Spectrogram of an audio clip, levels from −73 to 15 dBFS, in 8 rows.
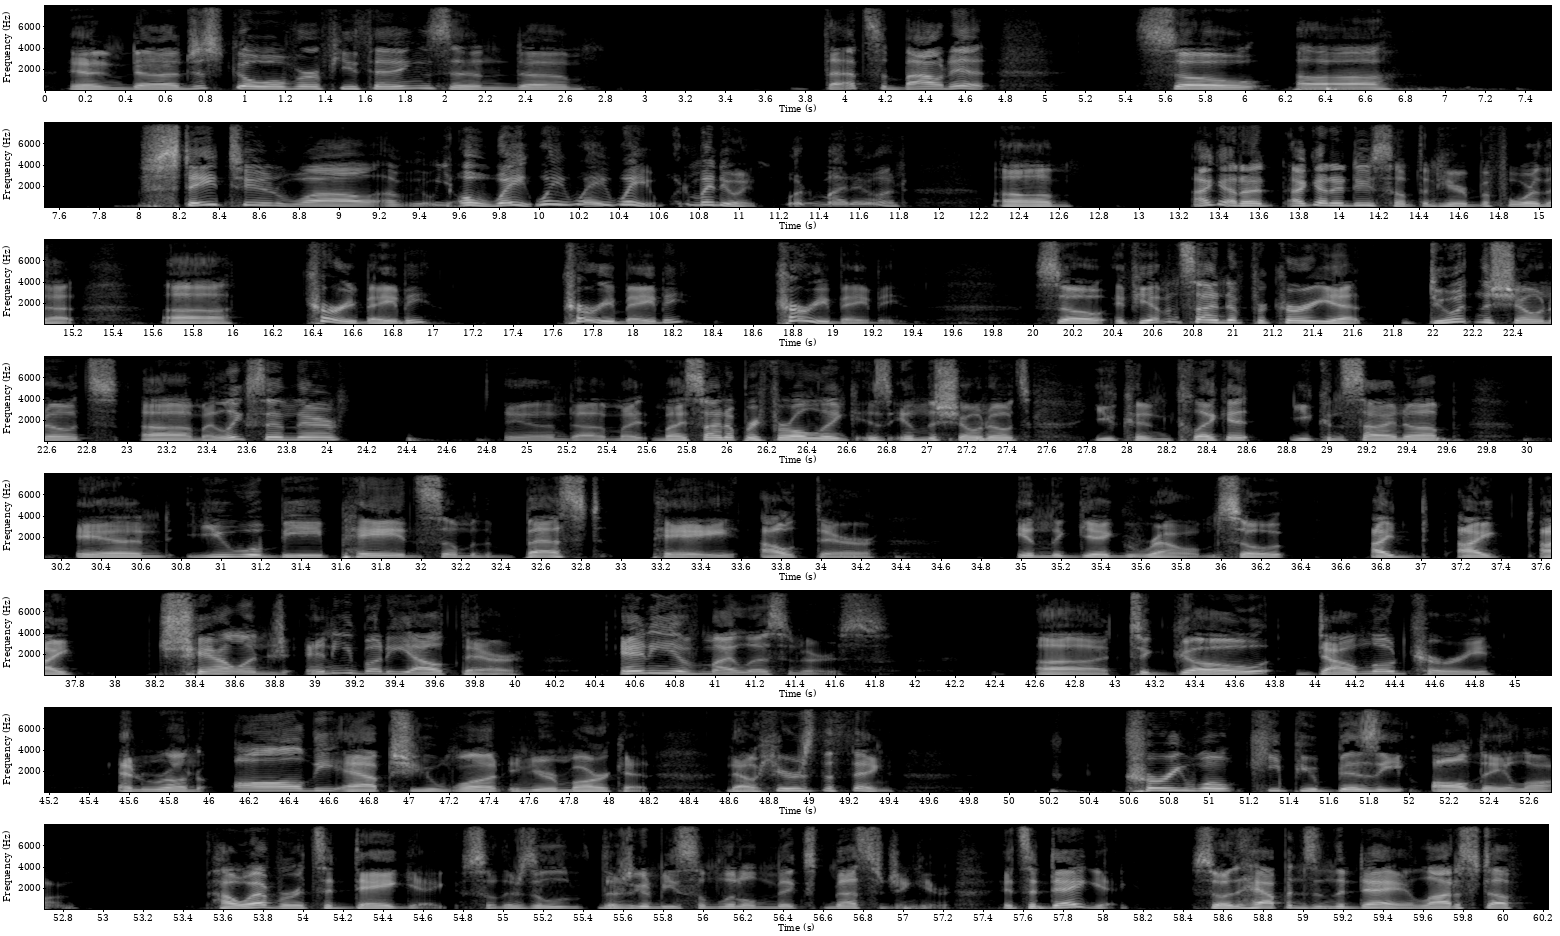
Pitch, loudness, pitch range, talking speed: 140 Hz, -19 LUFS, 120-165 Hz, 180 wpm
